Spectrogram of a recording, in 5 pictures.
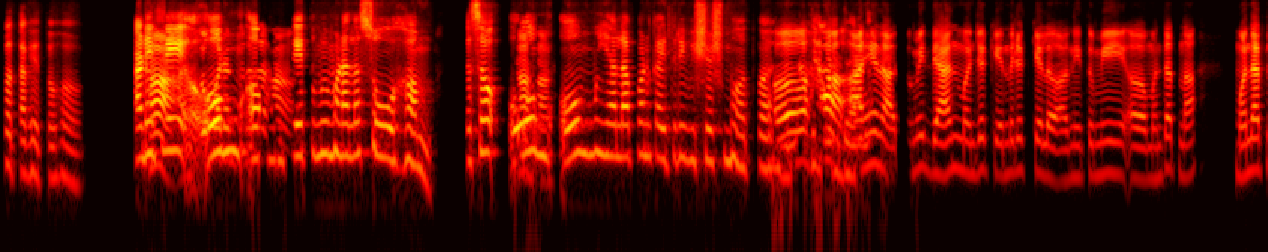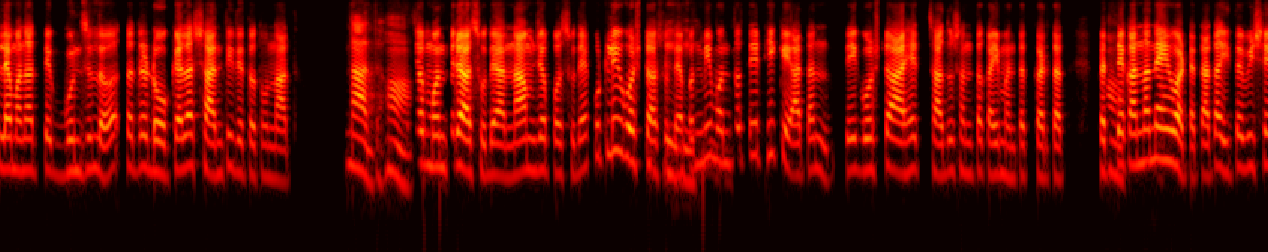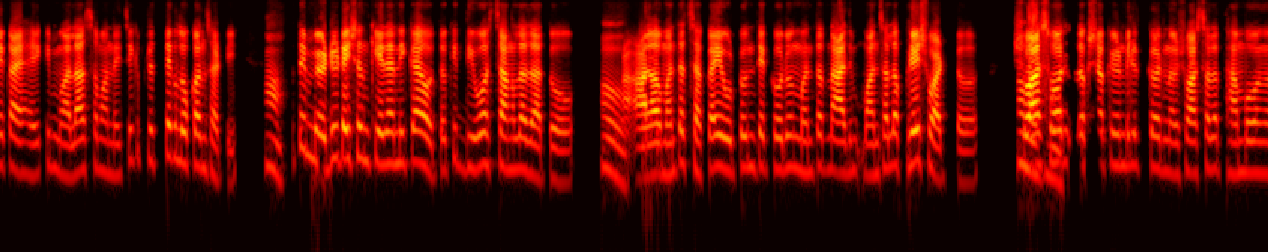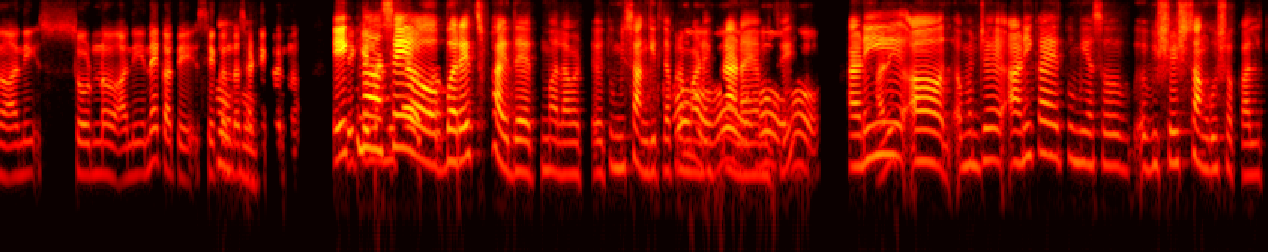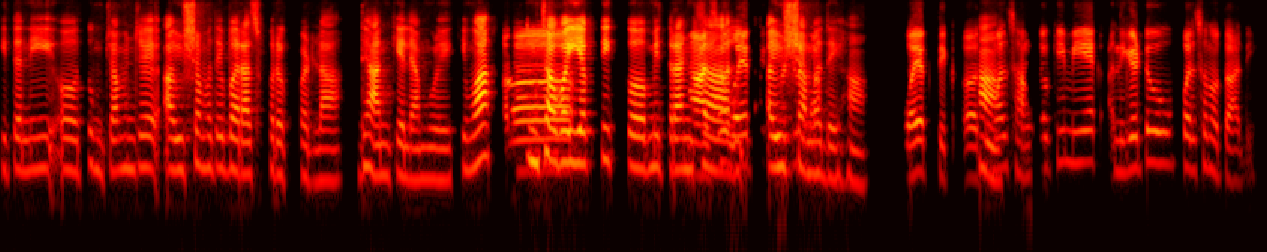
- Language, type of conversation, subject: Marathi, podcast, निसर्गात ध्यानाला सुरुवात कशी करावी आणि सोपी पद्धत कोणती आहे?
- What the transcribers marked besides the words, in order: distorted speech; tapping; other background noise; in English: "फ्रेश"; static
